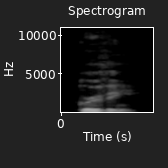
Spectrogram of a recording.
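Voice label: "groovy", Australian English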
